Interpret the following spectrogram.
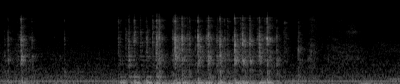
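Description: Computer keyboard typing: one keystroke, then a quick run of keystrokes lasting about a second and a half, starting a little after a second in.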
